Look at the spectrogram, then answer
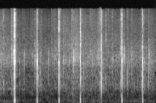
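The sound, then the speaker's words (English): Steady, rhythmic hand clapping at a church service welcoming first-time guests: about seven sharp, crisp claps at an even pace, each ringing briefly, with no voices over them. “Can we give our first-time guests a hand clap?”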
